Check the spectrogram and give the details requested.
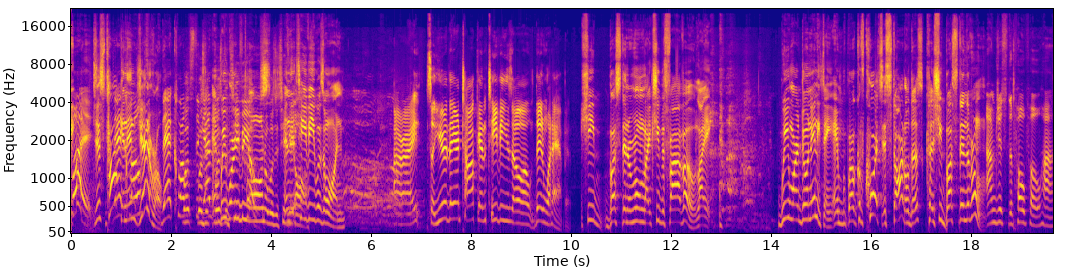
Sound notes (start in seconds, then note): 4.2 audience exclaims; 12.7 audience laughs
